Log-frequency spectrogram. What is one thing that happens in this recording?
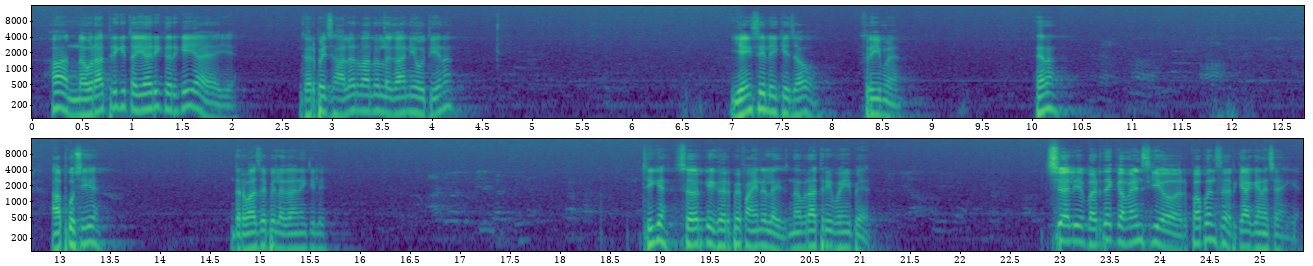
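A young man speaks with animation through a microphone and loudspeakers.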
